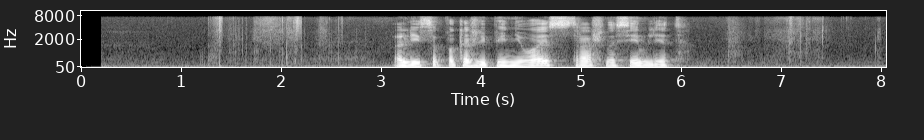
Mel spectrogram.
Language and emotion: Russian, neutral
